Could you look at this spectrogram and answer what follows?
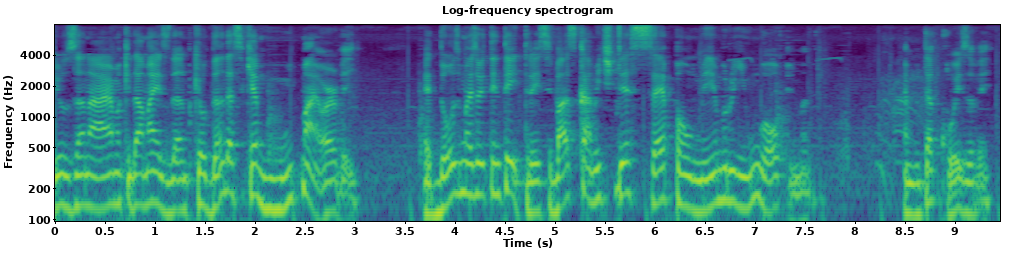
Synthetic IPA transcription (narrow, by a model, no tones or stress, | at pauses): iuzɐ̃nd̪ʊaaɾmɐkɪd̪amajzd̪ɐ̃nʊpoɾkeʊd̪ɐ̃nd̪ɛsɐ̥kɪɛmũj̃t̪ʊmajɔɾvḛjʊ | ɛd̪ozɪmajzojt̪ẽnt̪eit̪ɾejsɪbazikamẽt͡ʃɪd̪esɛpɐ̃w̃ʊmẽmbɾʊẽj̃ũɡɔwpɪmɐ̰̃nʊ | ɛmũj̃t̪ɐkʰo̰jzɐvḛjʊ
